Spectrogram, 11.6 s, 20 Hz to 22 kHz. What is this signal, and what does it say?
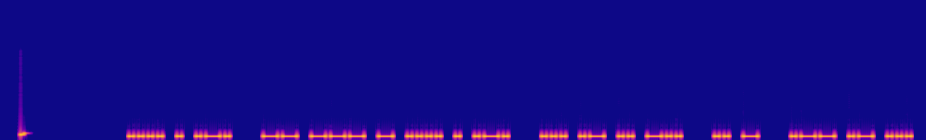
Morse code, heard as a keyed tone, about 20 wpm, 700 Hz. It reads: HER MOTHER SAID IT WAS
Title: Sentences from Top 1200 Words 20wpm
